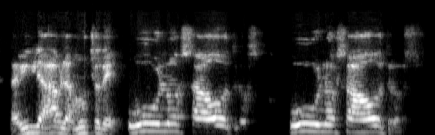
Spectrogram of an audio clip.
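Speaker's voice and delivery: slow, loud stress on unos a otros; emphatic preaching. Acted. Preacher to congregation, pressing "unos a otros" slow and loud.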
